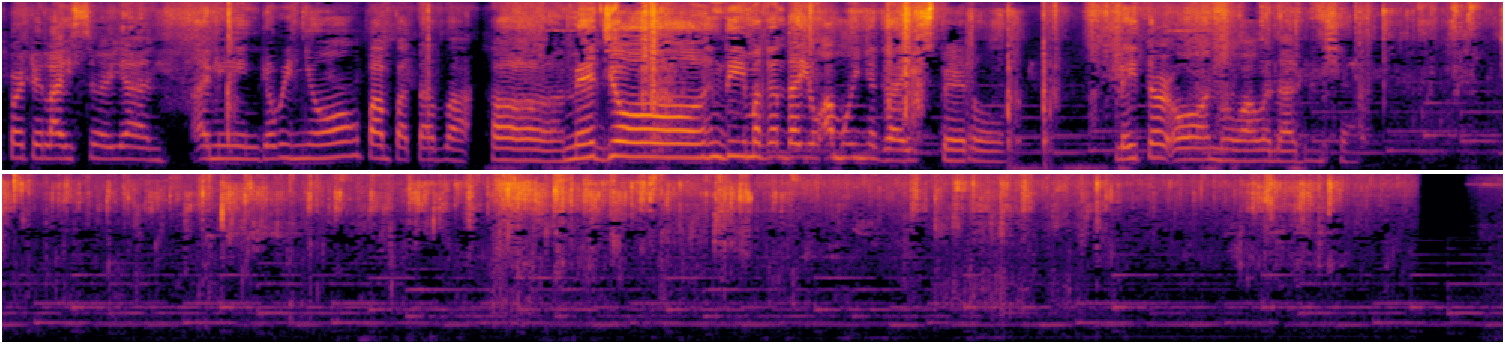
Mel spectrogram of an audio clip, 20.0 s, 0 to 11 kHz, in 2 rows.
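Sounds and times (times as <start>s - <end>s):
water spraying from hose: 7.4s - 19.4s.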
